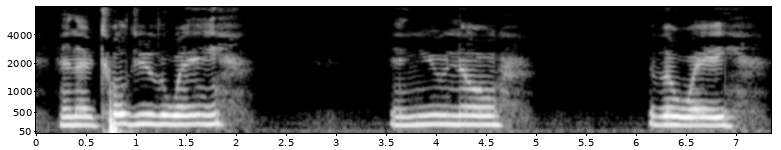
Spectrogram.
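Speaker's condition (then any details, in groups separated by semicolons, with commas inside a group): ALS; hospice, body deteriorating; breathing deteriorating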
